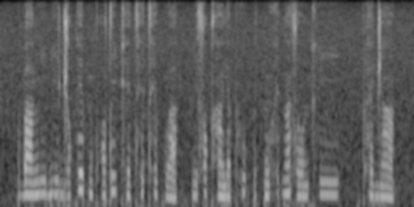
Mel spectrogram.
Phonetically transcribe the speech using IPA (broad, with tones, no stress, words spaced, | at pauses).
ɓaː˨ŋiː˨ɓiː˨ d͡ʒɔ˨ke˦ pũ˨pʰɔ˨tiː˦kʰe˨ tʰɪ˦tʰe˦˨kʷa˨ | k͡pi˨sɔ˦kʰã˨jɛ˨ pʰu˦˨k͡pɪ˨k͡pũ˨hɪ˦ ɡã˦soː˨nkʰiː˦ | pʰɛ˨d͡ʒã˨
